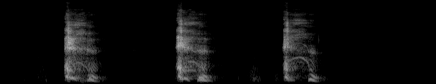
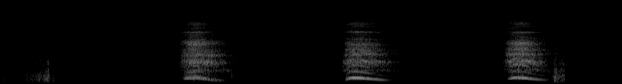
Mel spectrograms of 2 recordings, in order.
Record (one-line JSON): {"three_cough_length": "4.4 s", "three_cough_amplitude": 20729, "three_cough_signal_mean_std_ratio": 0.27, "exhalation_length": "6.2 s", "exhalation_amplitude": 1445, "exhalation_signal_mean_std_ratio": 0.39, "survey_phase": "alpha (2021-03-01 to 2021-08-12)", "age": "45-64", "gender": "Female", "wearing_mask": "No", "symptom_none": true, "smoker_status": "Never smoked", "respiratory_condition_asthma": false, "respiratory_condition_other": false, "recruitment_source": "REACT", "submission_delay": "2 days", "covid_test_result": "Negative", "covid_test_method": "RT-qPCR"}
